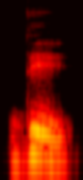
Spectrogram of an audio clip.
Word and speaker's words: des: On ne prononce pas le E final, le S final, on prononce des.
